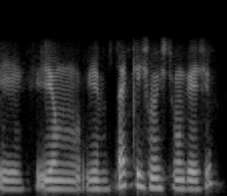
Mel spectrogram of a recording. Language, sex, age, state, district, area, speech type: Kashmiri, male, 18-30, Jammu and Kashmir, Pulwama, rural, conversation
